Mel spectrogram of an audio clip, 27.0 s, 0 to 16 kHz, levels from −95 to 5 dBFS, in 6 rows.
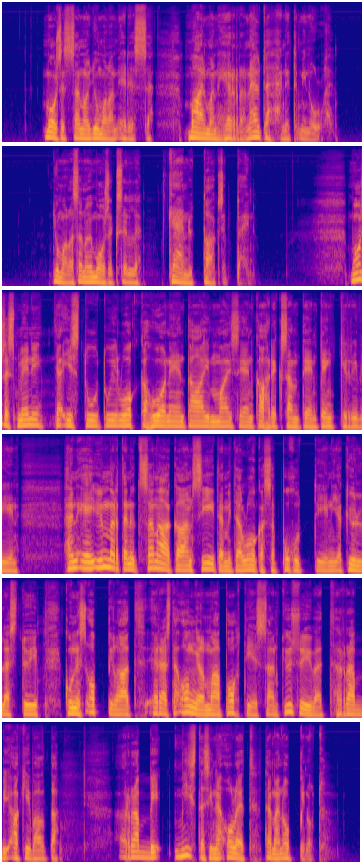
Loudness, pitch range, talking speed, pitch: -19 LUFS, 110-140 Hz, 100 wpm, 125 Hz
